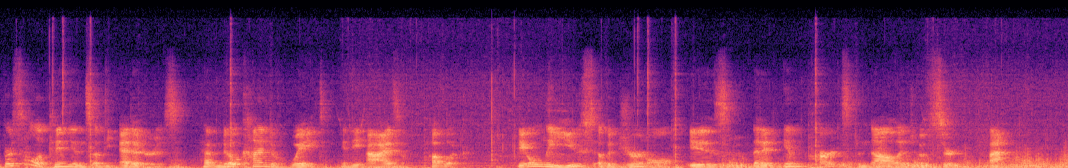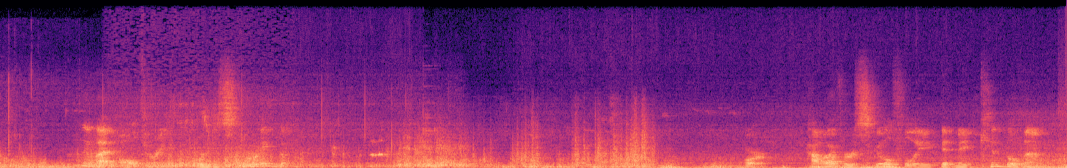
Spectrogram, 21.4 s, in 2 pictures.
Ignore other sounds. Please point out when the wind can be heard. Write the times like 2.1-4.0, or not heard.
0.0-21.3.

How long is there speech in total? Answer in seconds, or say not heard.
15 s.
